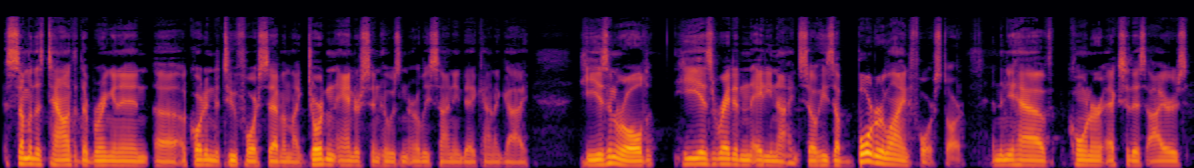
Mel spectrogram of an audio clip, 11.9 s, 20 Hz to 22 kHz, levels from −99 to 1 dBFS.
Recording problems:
none

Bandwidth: 14.5 kHz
